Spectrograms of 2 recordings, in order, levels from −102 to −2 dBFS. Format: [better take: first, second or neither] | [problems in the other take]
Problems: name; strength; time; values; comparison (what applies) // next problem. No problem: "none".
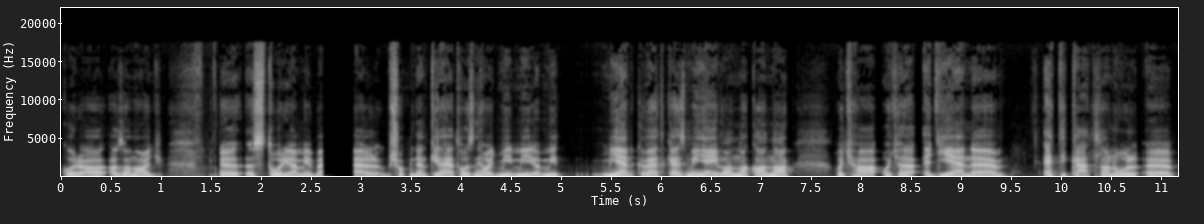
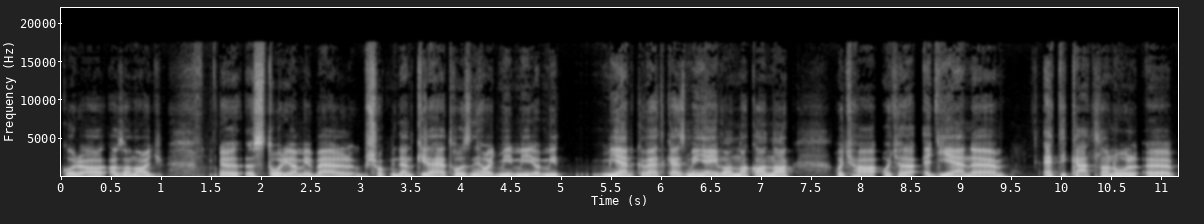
second | audio freezing; at 2.5 s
